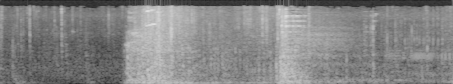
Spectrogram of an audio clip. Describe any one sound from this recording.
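Wooden double doors creak open.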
